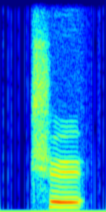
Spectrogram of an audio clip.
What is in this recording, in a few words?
"chi1", chinese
